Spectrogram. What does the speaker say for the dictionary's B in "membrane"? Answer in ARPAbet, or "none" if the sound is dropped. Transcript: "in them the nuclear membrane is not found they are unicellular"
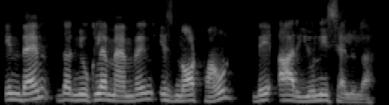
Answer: none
